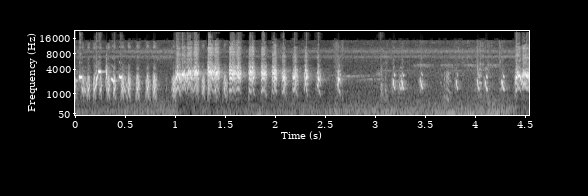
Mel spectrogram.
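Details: Yellow-vented bulbul fighting song used to rouse rivals: fast harsh chattering notes pour out densely for two seconds, then break into scattered bubbly phrases and a brief steady whistle.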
